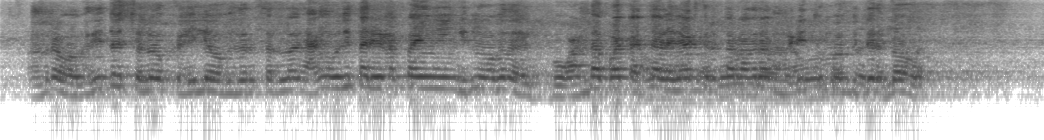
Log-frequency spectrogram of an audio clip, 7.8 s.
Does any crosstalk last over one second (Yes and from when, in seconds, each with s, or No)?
Yes, from 4.8 s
